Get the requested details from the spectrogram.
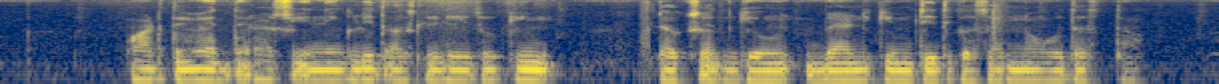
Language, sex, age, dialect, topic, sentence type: Marathi, male, 18-24, Southern Konkan, banking, statement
